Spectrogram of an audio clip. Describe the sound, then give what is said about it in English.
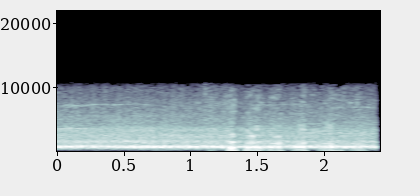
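A loud baseball stadium crowd roars at pitcher Cueto in a steady, dense wash of noise, with a voice briefly rising and falling over the din in the second half. “Listen to how loud they are.”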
